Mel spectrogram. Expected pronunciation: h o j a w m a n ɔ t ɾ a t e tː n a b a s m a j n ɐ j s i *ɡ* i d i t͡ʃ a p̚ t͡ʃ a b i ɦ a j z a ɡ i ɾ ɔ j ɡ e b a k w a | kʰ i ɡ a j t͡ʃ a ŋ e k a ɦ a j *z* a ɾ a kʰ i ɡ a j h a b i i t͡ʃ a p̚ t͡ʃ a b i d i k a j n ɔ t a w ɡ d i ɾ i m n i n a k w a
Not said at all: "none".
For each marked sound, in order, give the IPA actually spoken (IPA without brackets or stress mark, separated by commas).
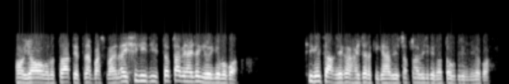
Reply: ɡ, z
